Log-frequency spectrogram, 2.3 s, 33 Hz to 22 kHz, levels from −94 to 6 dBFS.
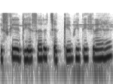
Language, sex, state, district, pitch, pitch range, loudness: Hindi, female, Jharkhand, Ranchi, 240 Hz, 225-250 Hz, -13 LUFS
